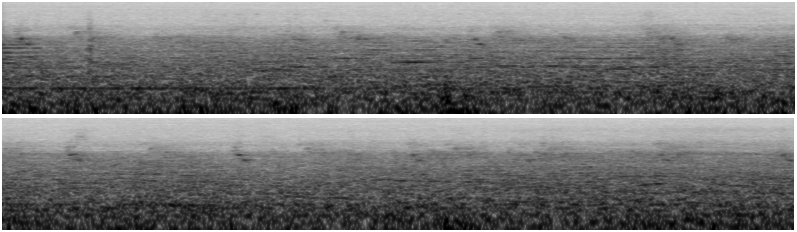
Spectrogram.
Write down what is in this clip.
car horn, music from a fixed source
